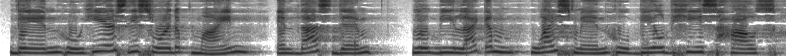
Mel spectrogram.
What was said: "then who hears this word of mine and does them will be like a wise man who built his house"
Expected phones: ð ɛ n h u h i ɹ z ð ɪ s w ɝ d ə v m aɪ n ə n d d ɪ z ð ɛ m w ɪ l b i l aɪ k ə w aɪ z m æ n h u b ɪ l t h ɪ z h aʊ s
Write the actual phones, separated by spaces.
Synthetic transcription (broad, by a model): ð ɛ n h u h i ɹ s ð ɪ s w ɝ d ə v m aɪ n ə n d d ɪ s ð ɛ m w ɪ l b i l aɪ k ə w aɪ s m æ n h u b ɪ l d h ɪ s h aʊ s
